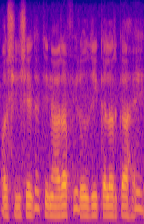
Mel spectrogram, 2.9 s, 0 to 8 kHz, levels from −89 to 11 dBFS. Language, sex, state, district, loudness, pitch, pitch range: Hindi, male, Uttar Pradesh, Lucknow, -15 LUFS, 125 Hz, 120-130 Hz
